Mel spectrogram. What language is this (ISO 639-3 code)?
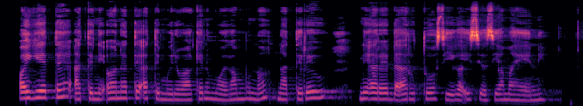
kik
